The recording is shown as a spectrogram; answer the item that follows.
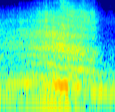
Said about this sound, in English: Ricky now revs the car into life, and away he goes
